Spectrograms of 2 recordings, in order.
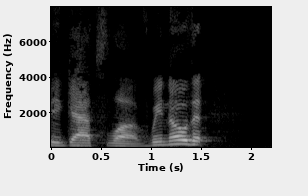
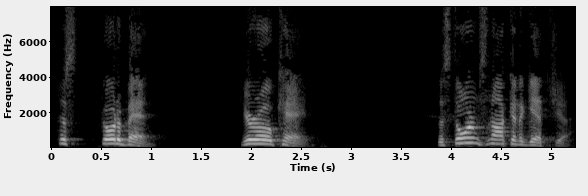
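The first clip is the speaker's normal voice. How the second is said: imitated dad calling to another room, slightly raised; dad yelling out; 3 semitones higher, 4 dB louder than usual. Dad calls to scared son in bed, mildly yelled. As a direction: call out firm reassurance, a mild retold yell. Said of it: "his dad yells out".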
